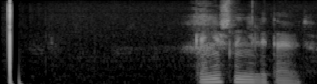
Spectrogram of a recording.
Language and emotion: Russian, sad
